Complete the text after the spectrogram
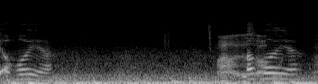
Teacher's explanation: it's very soft the vowels are all big and open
